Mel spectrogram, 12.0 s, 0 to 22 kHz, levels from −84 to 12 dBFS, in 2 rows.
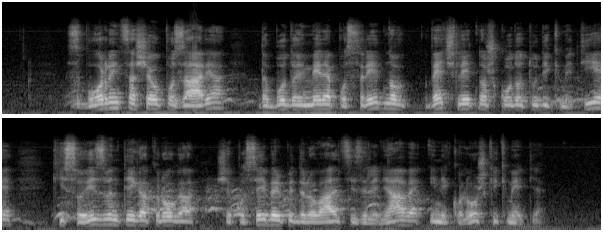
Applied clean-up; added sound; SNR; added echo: none; Dog; 16 dB; none.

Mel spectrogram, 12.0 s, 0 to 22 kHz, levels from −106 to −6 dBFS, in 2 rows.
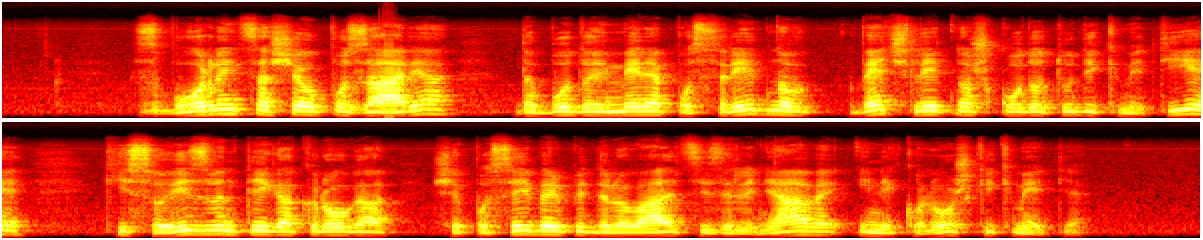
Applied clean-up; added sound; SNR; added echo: none; none; none; none.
